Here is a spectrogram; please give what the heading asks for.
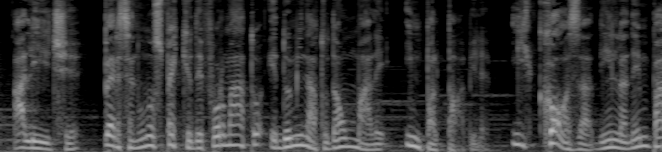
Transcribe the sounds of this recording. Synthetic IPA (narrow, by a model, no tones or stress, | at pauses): aliːt͡ʃepɛrsenunospɛkʲːod̪eformaːt̪oʔed̪ːominaːt̪od̪aumːaːleimpalpa̰ːbilḛ | ilkʰɔːza̰d̪iinlad̪empa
